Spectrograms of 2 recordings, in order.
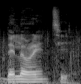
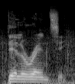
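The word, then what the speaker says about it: Delorenzi: How do you pronounce again? Who? Roberto De Laurenti. De Laurenti.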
